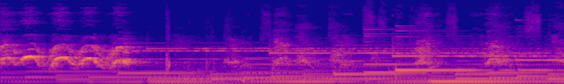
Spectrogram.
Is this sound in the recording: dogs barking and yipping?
yes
